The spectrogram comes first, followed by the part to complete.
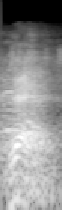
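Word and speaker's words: read: देखो रीड की तीन फॉर्म क्या होती है, रीड, रेड, रेड, लेकिन रेड की स्पेलिंग वही रहती है। फर्स्ट फॉर्म की स्पेलिंग भी वही है, सेकंड फॉर्म की भी वही है, और थर्ड की भी वही है। यानी कि तीनों वर्ब की फॉर्म्स की स्पेलिंग रीड की वही होती है, लेकिन बोलने में अंदर होता है। इसको बोलते हैं रेड।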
